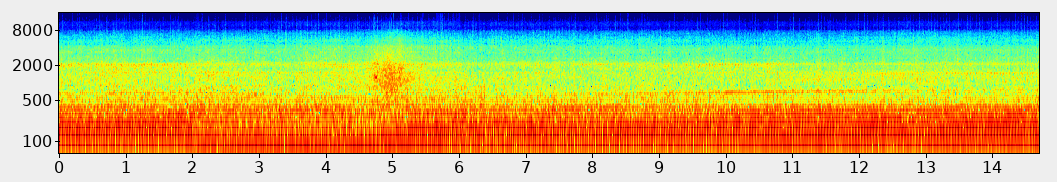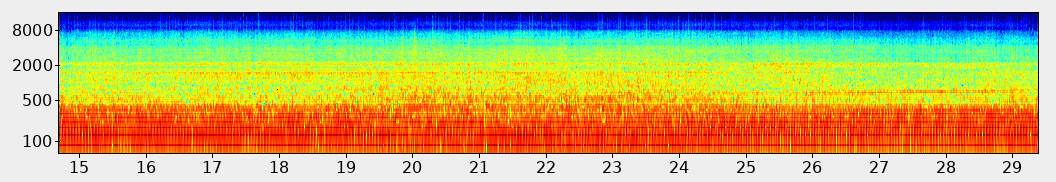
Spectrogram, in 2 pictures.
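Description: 2015 Indian Roadmaster's Thunder Stroke 111 air-cooled V-twin running steadily while riding at road speed, with road noise. A brief burst of rushing noise about five seconds in; the engine note rises slightly around ten seconds in and again near the end.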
